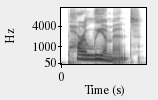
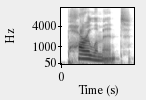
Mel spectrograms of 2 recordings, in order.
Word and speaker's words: parliament: parliament Correct pronunciation. parliament Three syllables in natural speech. The middle syllable collapses dramatically.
